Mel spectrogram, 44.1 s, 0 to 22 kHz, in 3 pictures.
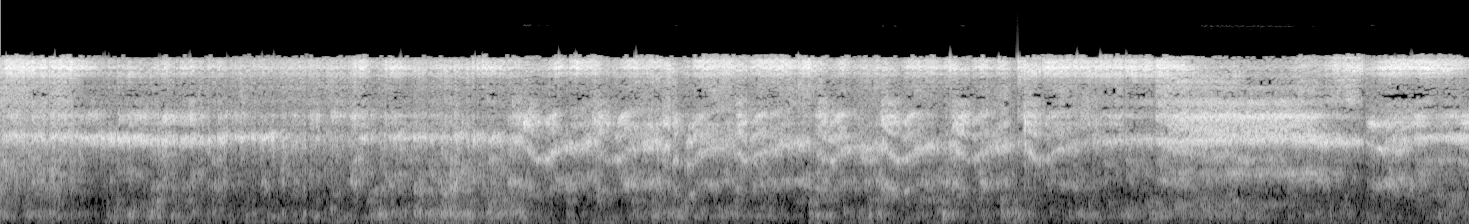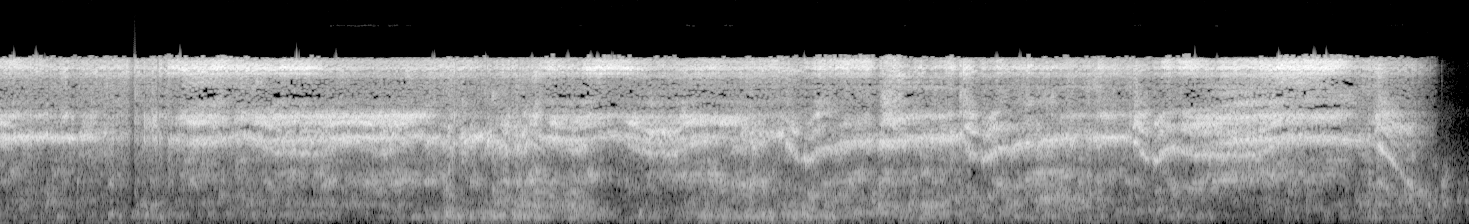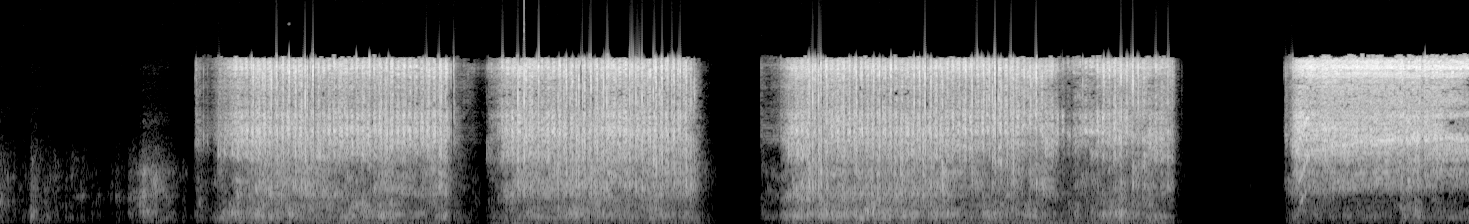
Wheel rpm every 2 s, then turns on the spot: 240, 240, 200, 170, 170, 190, 210, 230, 220, 220, 220, 190, 200, 200, 60, 10, 40, 40, 30, 40, 30, 170.
30-42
